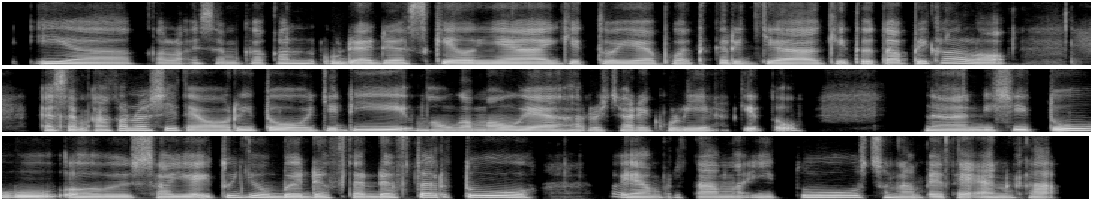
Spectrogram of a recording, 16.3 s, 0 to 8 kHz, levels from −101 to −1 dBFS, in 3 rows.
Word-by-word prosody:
Iya 200 -2 +4 0.4
kalau 150 -1 -7
SMK 160 -2 -7
kan 190 - 0 0.2
udah 165 -5 +1
ada 155 0 0
skill-nya, 155 -1 +2 0.3
gitu 150 - -5
ya 140 - +1
buat 140 +1 -4
kerja 150 -1 -1 0.2
gitu. - - -3
Tapi 155 +4 0
kalau, 260 -3 +1 0.7
SMA 170 0 0
kan 240 - +3
masih 230 -2 +2
teori 150 +2 -1
tuh, 165 -4 +3 0.2
jadi 150 +2 -2 0.3
mau 150 -4 -4
nggak 150 0 -4
mau 155 +3 +1
ya 150 - +1
harus 150 +1 -5
cari 145 0 -1
kuliah 150 0 -2
gitu. - - -2 0.6
Nah, 165 -2 0
di 155 - -2
situ, 160 -10 +1 0.5
eee, 160 -3 +2
saya 160 0 +1
itu 175 - -5
nyoba 180 -8 +4
daftar-daftar 175 +8 +1
tuh. 235 -3 +6 0.6
Yang 170 -5 +1
pertama 160 -4 -3
itu 205 +6 +2
SNMPTN, 160 -4 -1
Kak. 155 -4 -2
160 Hz, 155 wpm, -23 LUFS, 155-180 Hz, 0.7 s, tuh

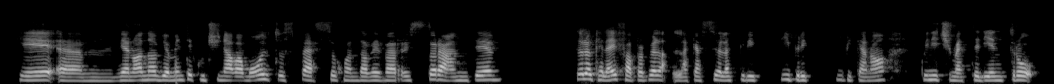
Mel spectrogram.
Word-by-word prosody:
che, 195 -1 +3
ehm, 170 -2 -1
mia 185 +2 +3
nonna 195 +2 +3
ovviamente 200 +2 +1
cucinava 195 -3 +1
molto 210 +3 +1
spesso 200 +1 -2
quando 185 0 -3
aveva 185 0 +1
il - - +2
ristorante, 205 +1 +1 0.7
solo 245 0 +4
che 220 - -3
lei 205 +3 +4
fa 210 -3 +1
proprio 200 +2 +1
la - - 0
la - - -5
cassoeula 190 +1 -1
tri 195 0 -4 0.2
tipri 205 -4 -3 0.2
tipica, 195 -5 -6
no, 185 +4 0 0.3
quindi 215 0 -1
ci 215 -2 -7
mette 175 +1 -1
dentro 185 - +1
195 Hz, 160 wpm, -25 LUFS, 185-210 Hz, 0.7 s, solo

